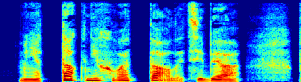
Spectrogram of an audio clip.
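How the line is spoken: Whispered. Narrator (Russian): прошептал он

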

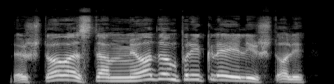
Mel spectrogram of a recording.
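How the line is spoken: Shout. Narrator (Russian): крикнула она

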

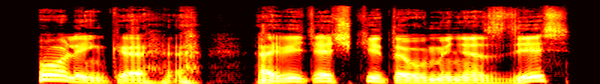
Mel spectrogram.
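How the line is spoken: Old man's joyful announcement. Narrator (Russian): радостно сообщил батюшка

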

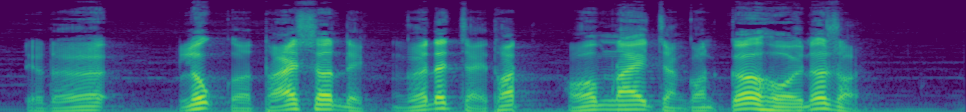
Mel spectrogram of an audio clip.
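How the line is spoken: Stern voice. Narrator (Vietnamese): Ngoại tổng quản bằng một giọng nghiêm nghị nói

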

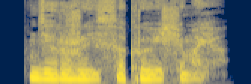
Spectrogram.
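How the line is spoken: Silent whisper. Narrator (Russian): прошептал беззвучно

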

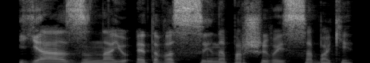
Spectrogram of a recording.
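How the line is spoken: Quiet. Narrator (Russian): негромко сказал Элиуд

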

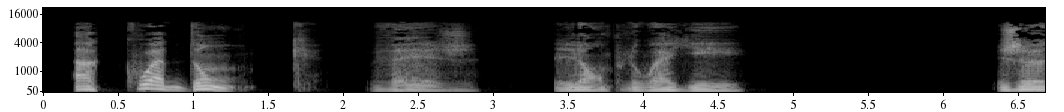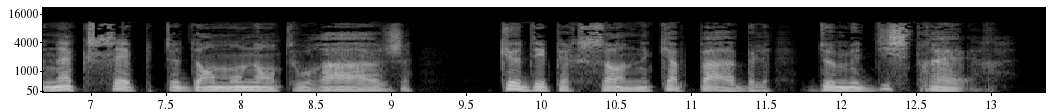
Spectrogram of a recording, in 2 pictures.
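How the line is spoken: Slow. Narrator (French): dit-il lentement

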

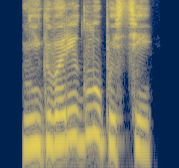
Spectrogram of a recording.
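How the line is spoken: Sudden angry reply. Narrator (Russian): внезапно зло ответил он

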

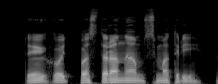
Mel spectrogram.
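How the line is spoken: Displeased mumble. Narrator (Russian): недовольно пробурчал

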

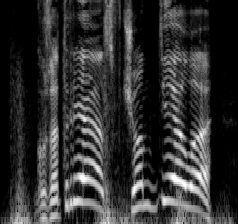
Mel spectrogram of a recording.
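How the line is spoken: Yelling. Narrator (Russian): вопил

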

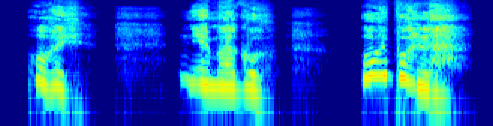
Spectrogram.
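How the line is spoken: Breathless, in pain. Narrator (Russian): выдохнула она

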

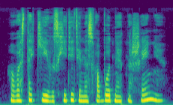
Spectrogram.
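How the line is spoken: Smiling whisper. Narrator (Russian): Прошептал и улыбнулся

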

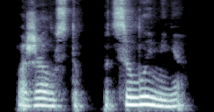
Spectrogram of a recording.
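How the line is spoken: Hesitant whisper. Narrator (Russian): неуверенно прошептала она

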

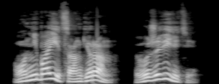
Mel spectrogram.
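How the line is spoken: Snort. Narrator (Russian): фыркнул Ги де Нагаре

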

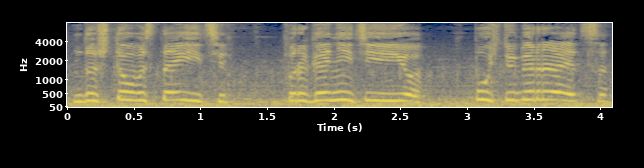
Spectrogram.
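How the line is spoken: Hysterical shout. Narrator (Russian): истерично выкрикнула Ксюша

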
